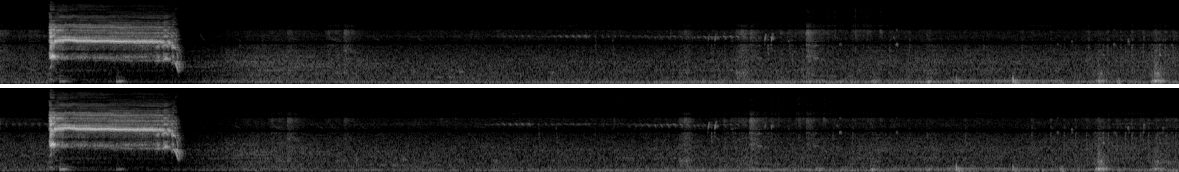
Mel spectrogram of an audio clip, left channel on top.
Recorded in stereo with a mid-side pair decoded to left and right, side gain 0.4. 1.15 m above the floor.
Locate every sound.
0.5 s a scream: 25° right, 1.1 m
